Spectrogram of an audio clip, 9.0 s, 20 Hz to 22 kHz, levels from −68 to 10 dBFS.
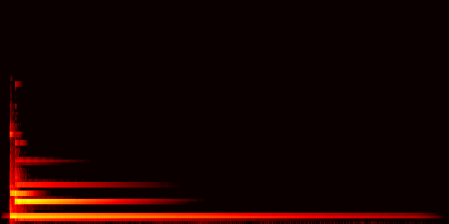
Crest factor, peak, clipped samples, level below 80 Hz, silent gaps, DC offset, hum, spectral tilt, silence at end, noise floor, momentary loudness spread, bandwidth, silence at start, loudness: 20 dB; -2 dBFS; under 0.1%; -60 dBFS; none; under 0.1%; none; 2 dB/octave; 2.75 s; -60 dBFS; 27 LU; 14.5 kHz; 0.2 s; -16 LUFS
